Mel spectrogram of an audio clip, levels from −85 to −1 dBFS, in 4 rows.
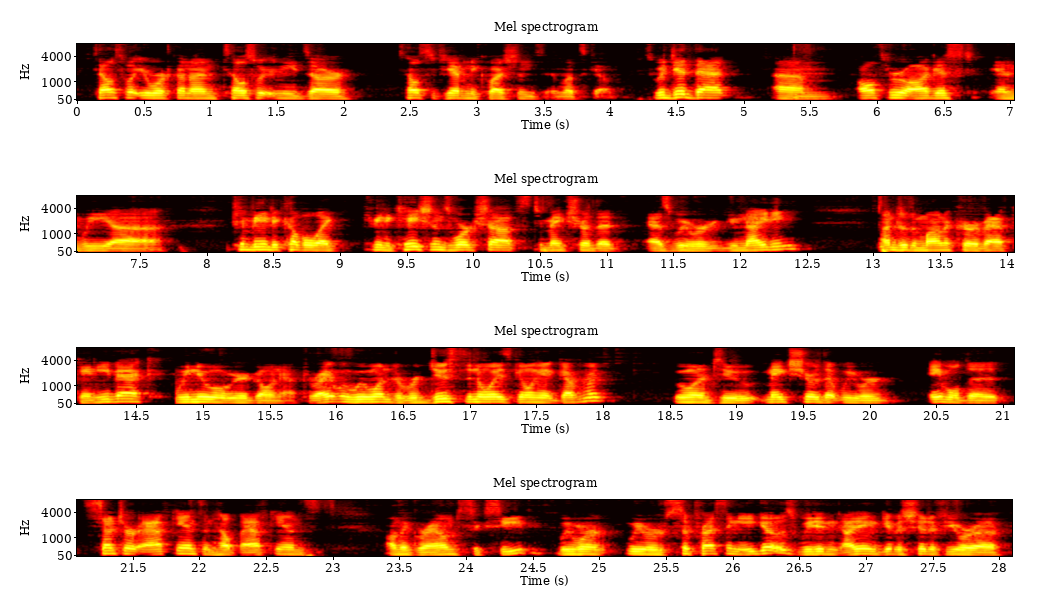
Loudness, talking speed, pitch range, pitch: -21 LUFS, 230 wpm, 115-135 Hz, 125 Hz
